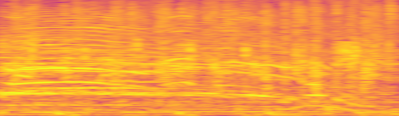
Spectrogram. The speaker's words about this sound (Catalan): Aplaudeixen, però no amb gaires ganes. Què és aquesta apatia?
